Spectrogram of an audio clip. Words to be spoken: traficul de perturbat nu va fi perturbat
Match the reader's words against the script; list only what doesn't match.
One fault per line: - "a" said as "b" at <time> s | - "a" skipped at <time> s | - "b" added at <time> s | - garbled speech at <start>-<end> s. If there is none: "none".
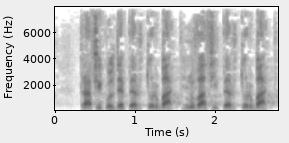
none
